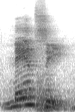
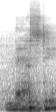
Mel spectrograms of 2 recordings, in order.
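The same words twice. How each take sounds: First: Low-pitched put-on reply; old stripper correcting. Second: Very low put-on voice; old stripper. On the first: Old stripper customer correcting her name, low voice. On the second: Old stripper customer giving her name, low voice. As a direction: drop right down for a worn-out stripper. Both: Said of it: "And she goes".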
